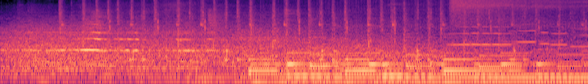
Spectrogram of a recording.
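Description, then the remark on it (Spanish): A bus drives along a road during an eight-hour journey to Tambo Rojo, a town behind the central cordillera, with a steady, loud engine rumble that shifts pitch as it changes gear, plus scattered rattles and clicks from the moving vehicle. “Después de ocho horas de autobús, Doña Lucy y los otros vecinos llegaron a Tambo Rojo”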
